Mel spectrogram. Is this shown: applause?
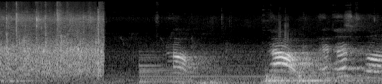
yes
